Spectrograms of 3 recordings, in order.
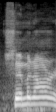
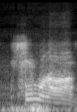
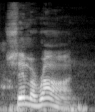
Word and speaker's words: Cimarron: where the guy made it up there in Seminar. Is that how you pronounce it? Cimarron. Cimarron.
